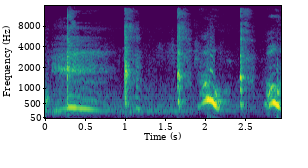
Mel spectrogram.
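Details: An adult father's repeated cough in a small room: four abrupt, harsh bursts about two-thirds of a second apart, with brief voiced sounds between them.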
